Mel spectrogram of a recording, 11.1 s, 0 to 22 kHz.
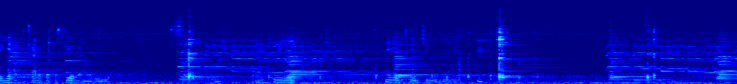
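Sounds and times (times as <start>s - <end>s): plucked string chords: 0.0s - 11.0s.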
